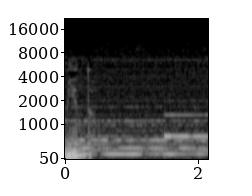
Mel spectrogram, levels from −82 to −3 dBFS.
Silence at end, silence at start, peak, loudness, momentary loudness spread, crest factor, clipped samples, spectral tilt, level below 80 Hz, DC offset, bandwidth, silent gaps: 0 s; 0 s; -14 dBFS; -34 LUFS; 9 LU; 18 dB; under 0.1%; -8 dB/octave; -50 dBFS; under 0.1%; 9.6 kHz; none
